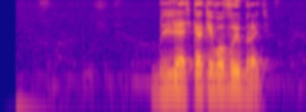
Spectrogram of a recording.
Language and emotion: Russian, angry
